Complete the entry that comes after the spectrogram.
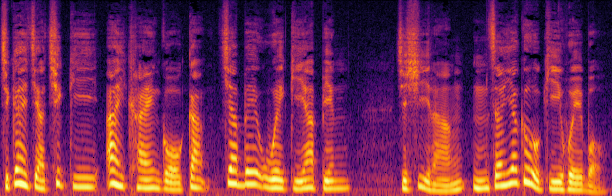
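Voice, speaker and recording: A male actor with a Taiwanese accent playing a grown man who recounts his boyhood in an animated radio drama narration. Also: a little high, normal speed, dry recording. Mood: wry recounting. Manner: animated first-person storytelling. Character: grown man fondly recounting his small-boy adventures. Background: plucked guitar music.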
